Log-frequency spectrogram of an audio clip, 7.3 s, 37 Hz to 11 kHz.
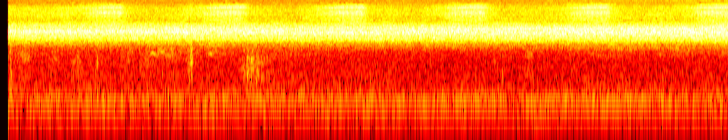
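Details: A cicada, recorded 30 August 2013, drones with a steady, high, hissing buzz, with brighter pulses surging about once a second.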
